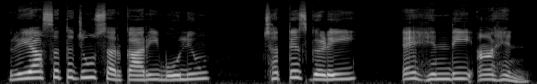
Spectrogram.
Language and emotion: Sindhi, neutral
